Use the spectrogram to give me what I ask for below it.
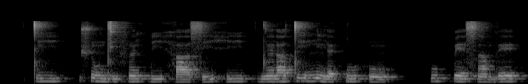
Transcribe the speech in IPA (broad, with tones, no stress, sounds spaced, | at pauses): t i˦ | ʃ ũ˧ d i˨ f ɛ̃˧ k͡p i˨ h a˨ s i˨˦ h i˦ | d ɛ̃˧ ɾ a˦ t i˦ n ĩ˦˨ ɾ ɛ˧ k͡p u˦ h ũ˧ | u˧ k͡p e˧ s ã˧ b e˦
